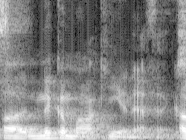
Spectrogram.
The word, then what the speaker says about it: Nicomachean Ethics: Nicomachean Ethics.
